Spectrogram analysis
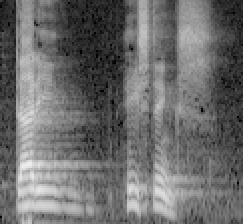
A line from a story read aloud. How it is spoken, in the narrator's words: Jack, the son of this man, yells out loudly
